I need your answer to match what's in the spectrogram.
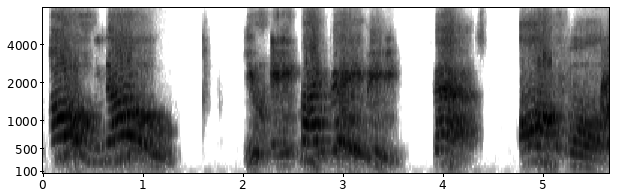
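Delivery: loud, high, slow mock wail; fake horror. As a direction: ham up the grief, badly faked. Rhea fakes horror at eaten baby.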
